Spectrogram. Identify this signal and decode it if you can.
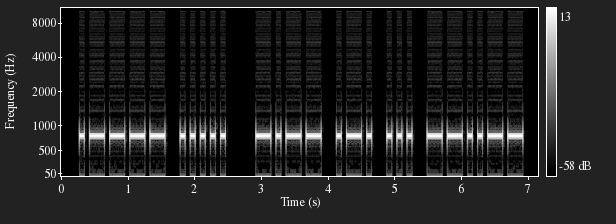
Morse code, heard as a keyed tone, about 16 wpm, 800 Hz. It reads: 15 YRS,
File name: CW Code Groups @15WPM / QSOs / WD0BGP Spaced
